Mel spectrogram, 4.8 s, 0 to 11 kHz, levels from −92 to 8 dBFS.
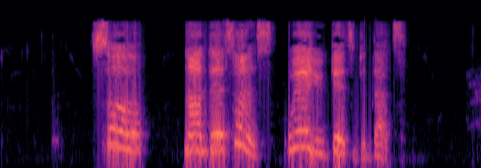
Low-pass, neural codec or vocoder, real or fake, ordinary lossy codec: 7.2 kHz; none; real; AAC, 32 kbps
